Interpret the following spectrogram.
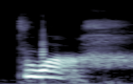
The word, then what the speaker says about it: trois: But French में बोलते हैं इसको ट्वाह, ट्वाह, TROIS, ट्वाह। ट्वाह नहीं है, ट्वाह जो बोलते हैं, ट्वाह, ट्वाह, ट्वाह। लिखो टू आ, TROIS।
